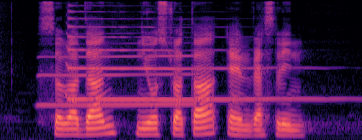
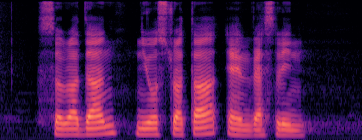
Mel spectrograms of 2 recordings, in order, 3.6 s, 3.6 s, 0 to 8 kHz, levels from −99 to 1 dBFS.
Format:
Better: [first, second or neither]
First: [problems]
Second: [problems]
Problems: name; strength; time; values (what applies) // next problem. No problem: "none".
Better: second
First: background sound (Trumpet + Wind instrument, woodwind instrument); 11 dB below the speech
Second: none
